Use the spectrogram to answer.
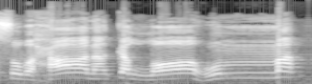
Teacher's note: میم پہ تشدید ہے تو غنہ ہوگا کم از کم ایک الف کے بعد.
